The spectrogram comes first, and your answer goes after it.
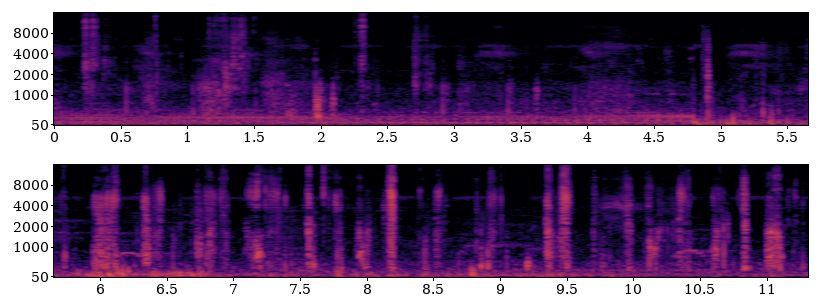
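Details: A calf drinks milk from its mother cow, with irregular wet sucking and slurping clicks over a low hum.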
